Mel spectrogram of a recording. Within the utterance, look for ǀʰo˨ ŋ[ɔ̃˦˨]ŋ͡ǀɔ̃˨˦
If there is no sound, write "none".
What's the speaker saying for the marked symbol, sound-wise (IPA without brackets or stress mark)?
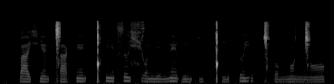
ɔ̃˦˨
